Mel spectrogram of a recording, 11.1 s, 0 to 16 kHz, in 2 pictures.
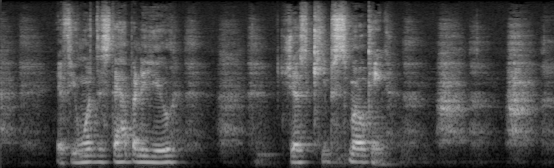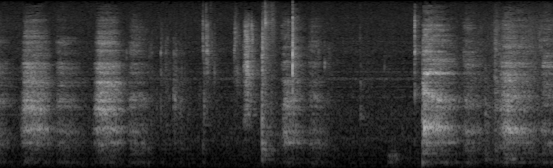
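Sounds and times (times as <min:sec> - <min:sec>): person gasping for breath: 0:09.7 - 0:11.0.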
